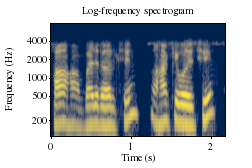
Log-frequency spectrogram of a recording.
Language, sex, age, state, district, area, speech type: Maithili, male, 30-45, Bihar, Madhubani, rural, conversation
